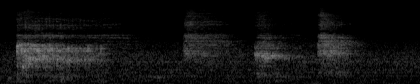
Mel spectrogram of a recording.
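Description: A person blowing air out sharply through the nose four times, breathy huffs without voice, the first just after the start and the longest.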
